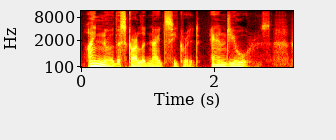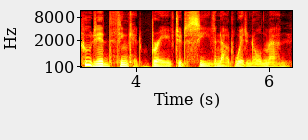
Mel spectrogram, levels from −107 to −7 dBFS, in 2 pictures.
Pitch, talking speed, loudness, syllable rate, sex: 100 Hz, 180 wpm, -18 LUFS, 4.5 syllables/s, male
